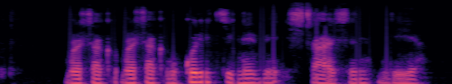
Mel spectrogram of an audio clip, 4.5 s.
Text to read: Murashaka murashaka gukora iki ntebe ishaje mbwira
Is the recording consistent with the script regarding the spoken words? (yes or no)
yes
